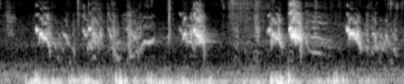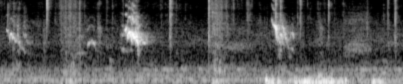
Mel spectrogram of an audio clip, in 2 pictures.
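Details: Pet budgies, a breeding pair, chattering at home; quick high squeaky chirps in clusters separated by short pauses, with heavy low rumbling and bumping sounds throughout.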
